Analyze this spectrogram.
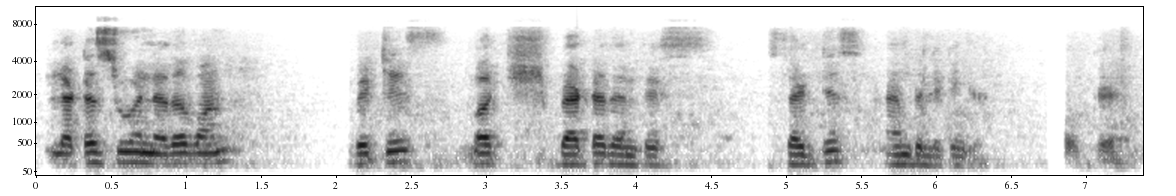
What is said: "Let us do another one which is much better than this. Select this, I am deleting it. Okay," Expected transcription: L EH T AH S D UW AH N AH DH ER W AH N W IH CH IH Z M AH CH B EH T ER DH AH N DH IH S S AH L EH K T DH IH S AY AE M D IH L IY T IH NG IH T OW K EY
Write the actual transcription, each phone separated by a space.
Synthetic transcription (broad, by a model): L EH T AH S D UW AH N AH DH ER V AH N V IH CH IH Z M AH CH B EH T ER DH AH N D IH S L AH IH T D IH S AY M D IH L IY T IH NG IH T OW K EY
